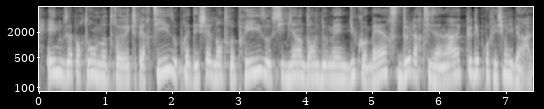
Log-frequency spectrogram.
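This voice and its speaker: With noticeable background noise behind her, a woman speaks at a moderate pace in a medium pitch, with ordinary pitch variation, very even loudness and hardly any pauses. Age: 40s. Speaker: insurance manager. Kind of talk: podcast interview.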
